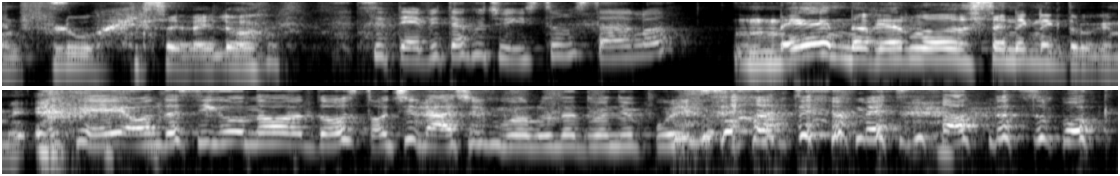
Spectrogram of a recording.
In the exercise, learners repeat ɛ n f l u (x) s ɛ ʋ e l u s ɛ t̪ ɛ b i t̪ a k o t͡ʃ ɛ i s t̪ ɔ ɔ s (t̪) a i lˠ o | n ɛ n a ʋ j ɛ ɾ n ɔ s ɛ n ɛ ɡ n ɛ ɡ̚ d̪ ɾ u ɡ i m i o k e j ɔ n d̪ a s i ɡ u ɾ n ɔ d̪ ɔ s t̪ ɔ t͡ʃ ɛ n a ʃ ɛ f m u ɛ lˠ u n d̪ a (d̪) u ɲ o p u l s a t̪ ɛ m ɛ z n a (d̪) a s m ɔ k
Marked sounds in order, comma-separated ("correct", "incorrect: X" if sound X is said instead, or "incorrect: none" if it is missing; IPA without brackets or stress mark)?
correct, correct, correct, correct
